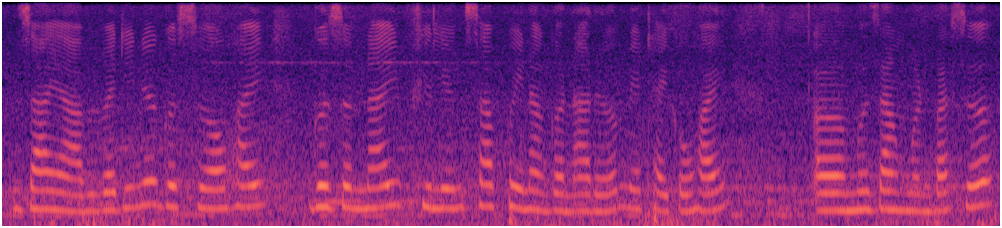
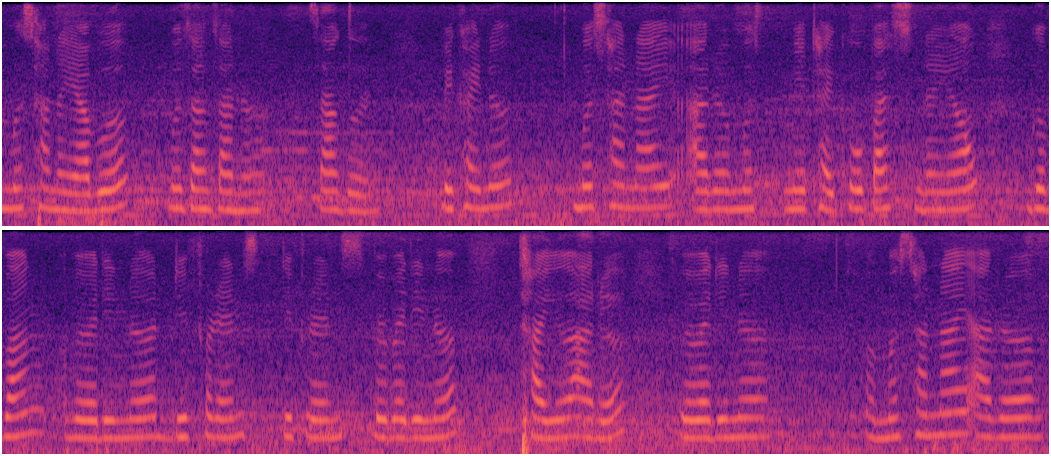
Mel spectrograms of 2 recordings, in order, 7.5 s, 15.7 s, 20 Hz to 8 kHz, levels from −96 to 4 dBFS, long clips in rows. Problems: low volume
